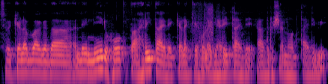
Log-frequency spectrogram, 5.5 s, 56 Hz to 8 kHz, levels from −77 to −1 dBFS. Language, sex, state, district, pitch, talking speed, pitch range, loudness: Kannada, male, Karnataka, Gulbarga, 105 Hz, 165 wpm, 100-115 Hz, -32 LUFS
